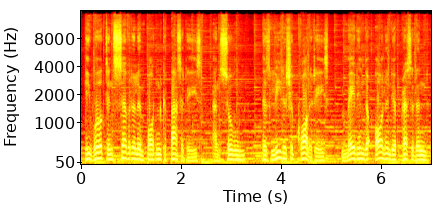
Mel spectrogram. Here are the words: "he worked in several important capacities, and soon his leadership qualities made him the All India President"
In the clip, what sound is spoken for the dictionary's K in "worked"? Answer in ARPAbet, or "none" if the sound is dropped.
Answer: K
